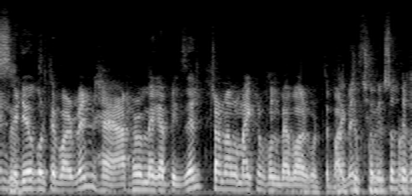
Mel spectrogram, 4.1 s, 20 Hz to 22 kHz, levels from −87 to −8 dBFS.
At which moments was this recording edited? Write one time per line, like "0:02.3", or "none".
0:02.1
